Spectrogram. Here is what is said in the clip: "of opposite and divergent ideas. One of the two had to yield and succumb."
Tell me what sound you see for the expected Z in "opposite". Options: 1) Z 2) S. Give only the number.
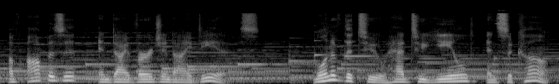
1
